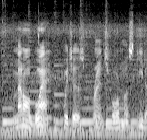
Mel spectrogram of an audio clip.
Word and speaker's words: Maringouin: It's spelled Maringuin, but it's pronounced Maringouin, which is French for mosquito.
